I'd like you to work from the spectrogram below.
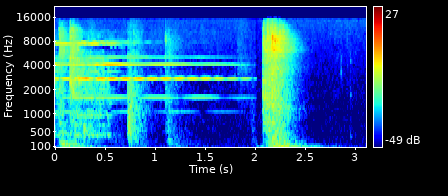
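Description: A telephone rings in a home with a bright, trilling electric bell for about two seconds, then a single heavy thump sounds, like a door closing.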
